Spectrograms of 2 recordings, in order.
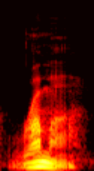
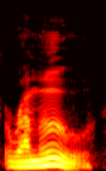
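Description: First: The name ends with an 'ah' vowel. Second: The name ends with an 'oo' vowel. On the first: The speaker calls it wrong. "not Rama" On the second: The speaker calls it right. "It is Ramu"

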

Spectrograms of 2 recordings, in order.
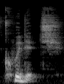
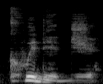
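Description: First: The word ends with a voiceless 'tch' sound. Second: The word ends with a voiced 'dge' sound. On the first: The speaker calls it right. "It's Quidditch" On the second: The speaker calls it wrong. "you guys are both saying Quidditch. Like D-G-E"

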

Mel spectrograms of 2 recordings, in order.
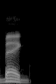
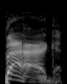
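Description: First: The vowel is a short 'e' sound. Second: The 'a' vowel is drawn out and harsh. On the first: The speaker calls it right. "no, it's a beg" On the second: The speaker calls it wrong. "draws out A short vowel so hard"

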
